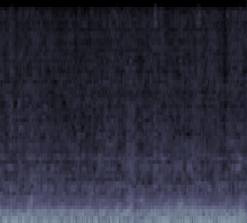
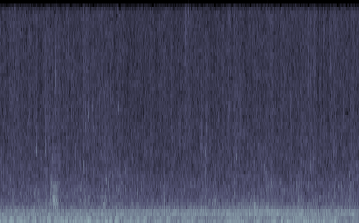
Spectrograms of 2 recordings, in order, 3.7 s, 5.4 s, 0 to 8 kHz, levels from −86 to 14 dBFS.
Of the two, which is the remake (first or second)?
first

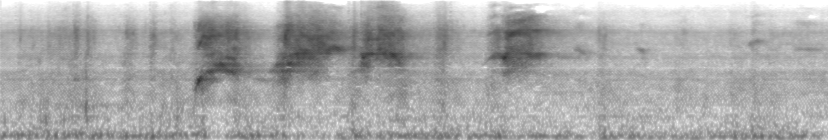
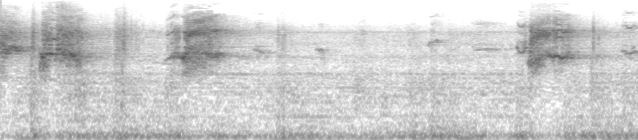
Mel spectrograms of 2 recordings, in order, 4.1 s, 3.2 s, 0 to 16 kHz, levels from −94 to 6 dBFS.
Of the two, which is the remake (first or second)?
first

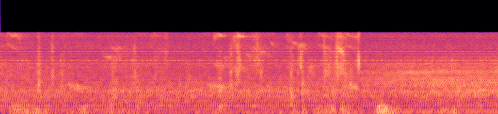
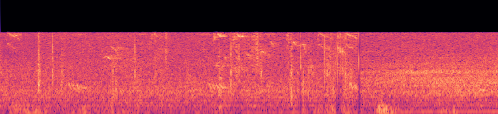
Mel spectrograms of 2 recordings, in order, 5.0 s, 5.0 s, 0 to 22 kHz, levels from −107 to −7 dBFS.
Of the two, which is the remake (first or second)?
first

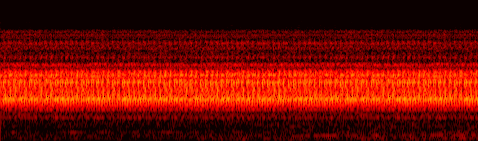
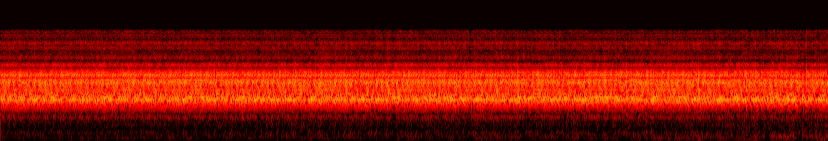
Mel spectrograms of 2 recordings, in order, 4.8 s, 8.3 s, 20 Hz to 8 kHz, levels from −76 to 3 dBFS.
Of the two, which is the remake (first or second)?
second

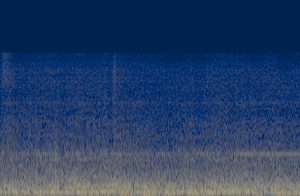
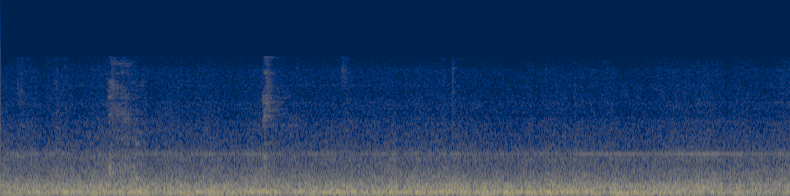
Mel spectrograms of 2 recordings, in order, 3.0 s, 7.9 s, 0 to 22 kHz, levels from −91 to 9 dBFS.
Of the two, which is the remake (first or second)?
first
